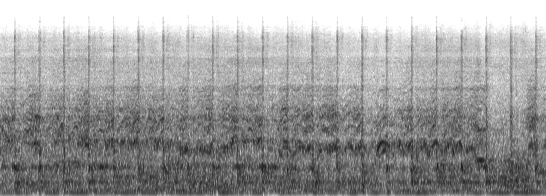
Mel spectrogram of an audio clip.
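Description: Powwow drum group singing in high voices over a big drum struck together in a steady beat, about three strokes a second.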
